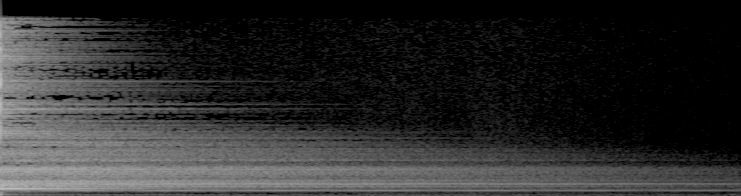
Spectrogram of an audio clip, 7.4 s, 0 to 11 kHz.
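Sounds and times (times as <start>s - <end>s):
big ride cymbal single hit: 0.0s - 2.9s.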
